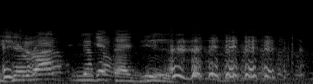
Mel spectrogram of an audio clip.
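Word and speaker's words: Gérard Depardieu: Gerard Depardieu.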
